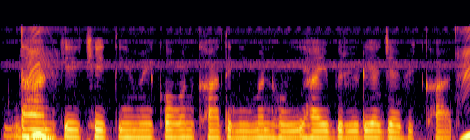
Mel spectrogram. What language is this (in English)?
Bhojpuri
